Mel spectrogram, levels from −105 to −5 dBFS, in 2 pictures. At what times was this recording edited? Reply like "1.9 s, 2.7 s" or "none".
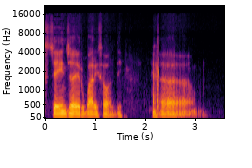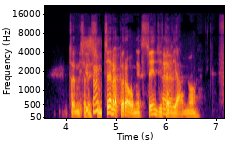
2.3 s, 4.7 s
